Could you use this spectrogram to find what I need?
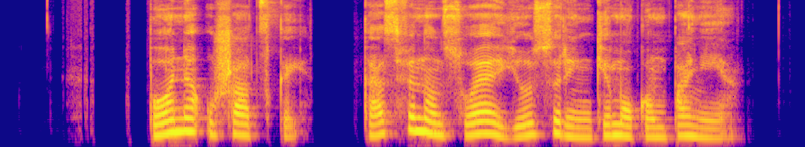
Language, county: Lithuanian, Vilnius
